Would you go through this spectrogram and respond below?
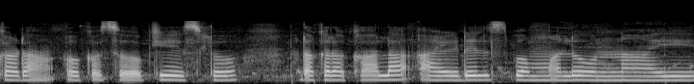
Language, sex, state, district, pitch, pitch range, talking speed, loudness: Telugu, female, Andhra Pradesh, Annamaya, 195 Hz, 190-205 Hz, 70 wpm, -19 LUFS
